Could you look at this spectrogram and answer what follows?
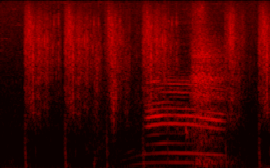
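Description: A Minecraft cow gives one drawn-out low moo over steady rhythmic footsteps and a faint background hum, quiet and with no voices over it.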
